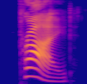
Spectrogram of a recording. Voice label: "pride", English; 3000 words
